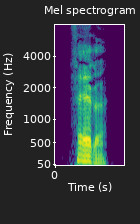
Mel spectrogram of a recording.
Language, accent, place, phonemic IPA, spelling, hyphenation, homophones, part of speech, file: German, Germany, Berlin, /ˈfɛːrə/, Fähre, Fäh‧re, faire, noun, De-Fähre.ogg
- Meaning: ferry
